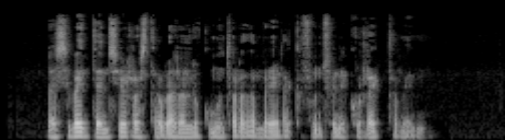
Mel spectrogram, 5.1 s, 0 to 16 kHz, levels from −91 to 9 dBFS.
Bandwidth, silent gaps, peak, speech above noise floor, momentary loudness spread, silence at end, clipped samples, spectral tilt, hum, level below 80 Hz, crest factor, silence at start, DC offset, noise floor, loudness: 11 kHz; none; -4 dBFS; 49 dB; 12 LU; 0.85 s; under 0.1%; -5.5 dB/octave; none; -50 dBFS; 22 dB; 0.5 s; under 0.1%; -73 dBFS; -24 LUFS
